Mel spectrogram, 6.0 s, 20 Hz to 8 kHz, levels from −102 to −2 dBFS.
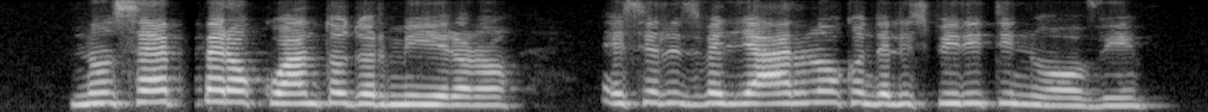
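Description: From 0.90 to 1.00 s the speech holds one sound too long, with a faint buzz or dip, then continues with nothing lost. This is a short stall from a late packet: the jitter buffer ran empty, so the receiver stretched the last sound by 77 ms until the packet arrived.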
